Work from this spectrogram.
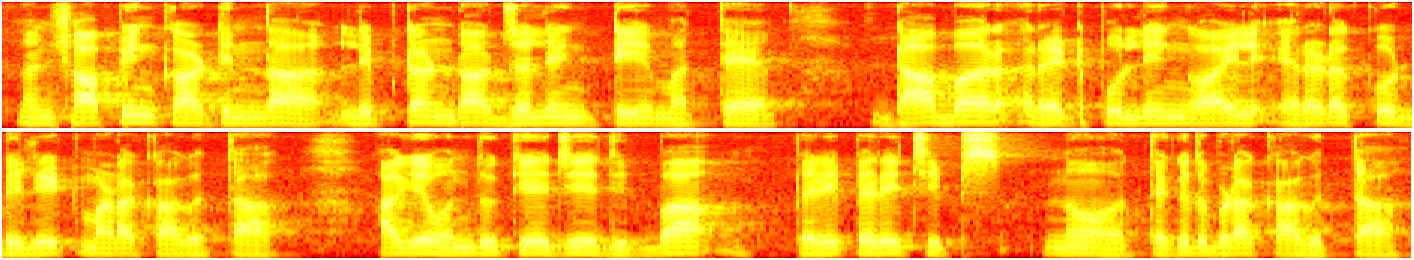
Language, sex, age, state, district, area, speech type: Kannada, male, 60+, Karnataka, Chikkaballapur, rural, read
